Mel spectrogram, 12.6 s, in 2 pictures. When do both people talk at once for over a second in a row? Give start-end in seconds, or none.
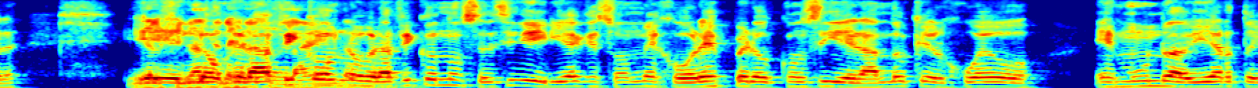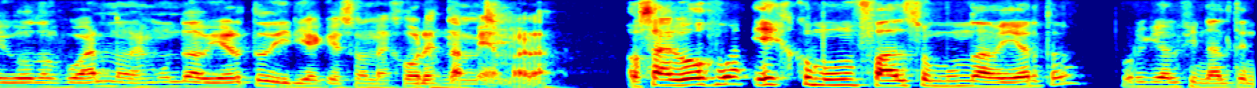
0.6-2.0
